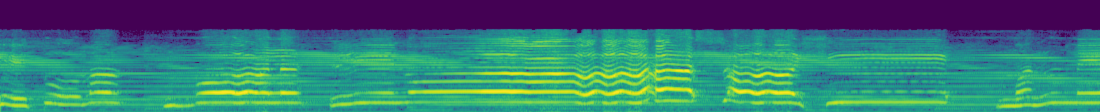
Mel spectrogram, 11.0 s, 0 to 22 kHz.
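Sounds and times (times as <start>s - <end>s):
tanpura drone: 0.0s - 11.0s
woman singing: 0.0s - 11.0s.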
